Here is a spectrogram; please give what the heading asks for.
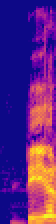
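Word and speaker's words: dear: और डियर शब्द में डबल ई के बाद आर आया है और इस शब्द में पहली ई का उच्चारण शॉर्ट साउंड ई होगा और दूसरी ई का उच्चारण आ होगा, इसलिए इसे डियर पढ़ा जाता है।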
